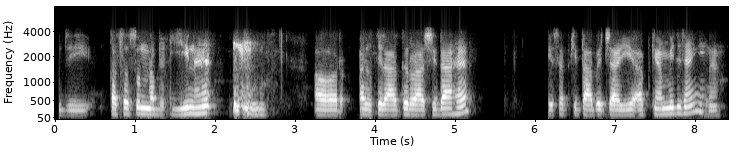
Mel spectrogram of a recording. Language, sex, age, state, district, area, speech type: Urdu, male, 18-30, Uttar Pradesh, Lucknow, urban, conversation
